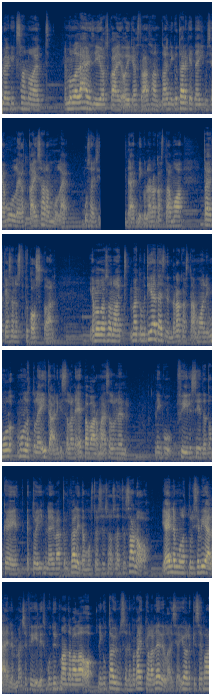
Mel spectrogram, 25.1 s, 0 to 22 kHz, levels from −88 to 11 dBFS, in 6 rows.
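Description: At 6.15 s a rebuffering stall halts playback: the player runs out of downloaded audio and waits for more. The sound drops to silence for about half a second, then resumes exactly where it stopped, so nothing is missing but time is added. On a waveform this shows as a flat gap from 6.15 to 6.65 s, and on a spectrogram as a blank vertical band.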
